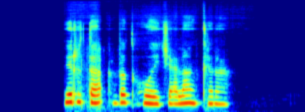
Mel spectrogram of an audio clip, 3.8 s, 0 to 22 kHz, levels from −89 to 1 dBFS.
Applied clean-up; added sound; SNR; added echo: neural mask model DeepFilterNet 3.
